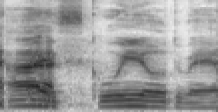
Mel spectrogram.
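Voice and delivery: normal talking voice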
